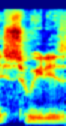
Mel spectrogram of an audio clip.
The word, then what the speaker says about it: Sweetees: And we should probably, it's spelled S-W-E-E-T-E-E-S. – Two T's. – Two T's. – Sweet Teas. – But when you say Sweeties, it doesn't sound like it's spelled. – No. – So you got to tell people.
